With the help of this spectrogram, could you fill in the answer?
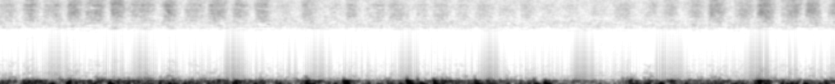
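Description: A green wooden colored pencil scratches and rubs back and forth in small, quick strokes across a flat paper coloring book page while the other hand steadies the book. The result is a quiet, steady, fairly regular scratchy rubbing, mostly low and grainy, with a faint high hiss running underneath.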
